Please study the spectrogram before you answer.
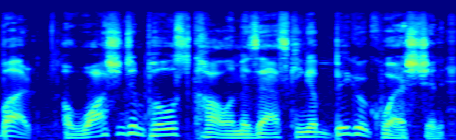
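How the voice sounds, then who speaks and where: A man's voice: lowish voice, big pitch swings, normal speed, breathy edge. An American man narrating a scripted television news report as a reporter.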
